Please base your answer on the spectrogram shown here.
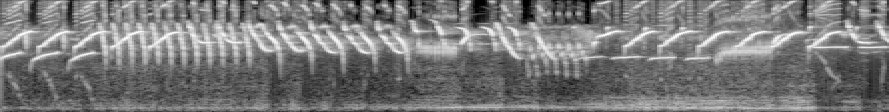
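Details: Canary pair in extended competitive song: fast series of swooping whistles, dense trills, a low sustained whistle near the middle, then more rising slurs.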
